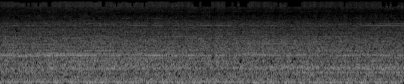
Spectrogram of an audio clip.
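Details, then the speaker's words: 1996 Chevrolet Impala SS, stock LT1 V8, idling with the hood open at a clean engine bay. The idle is smooth and even, with a soft hum and no knocks or ticks. Normal idle. "Nice and clean, smooth running."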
